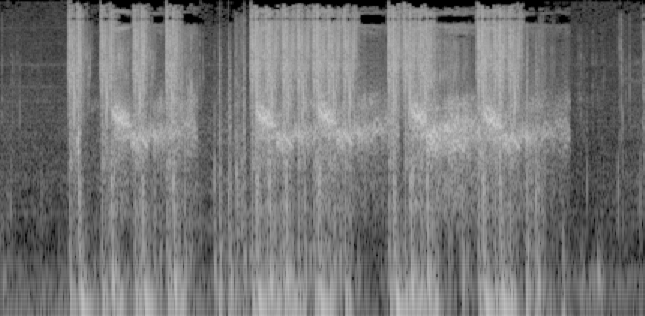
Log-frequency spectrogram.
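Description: A nail gun fires rapid bursts of sharp shots.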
